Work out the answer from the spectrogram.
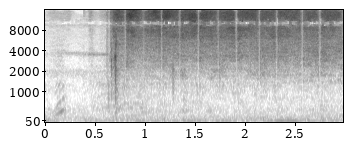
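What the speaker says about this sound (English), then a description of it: "that's when you know that it's actually sanding" Steady, rhythmic rubbing strokes of wet sandpaper on a car headlight lens during restoration, close and fairly quiet, repeating evenly without speech.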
